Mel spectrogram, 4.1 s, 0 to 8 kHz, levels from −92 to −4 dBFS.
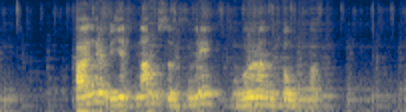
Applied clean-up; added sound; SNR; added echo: neural separator model SepFormer DNS4.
